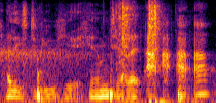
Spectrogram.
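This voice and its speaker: An actor playing a gloating Old West villain, taunting and mock-genteel in a Western audio drama. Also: male voice, fairly low pitch, very animated, fast. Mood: gloating menace. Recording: muffled lo-fi with clear noise.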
